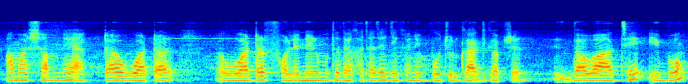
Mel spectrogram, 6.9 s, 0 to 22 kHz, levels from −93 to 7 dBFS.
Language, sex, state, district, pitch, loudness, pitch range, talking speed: Bengali, female, West Bengal, Kolkata, 175 Hz, -19 LUFS, 170-185 Hz, 130 wpm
